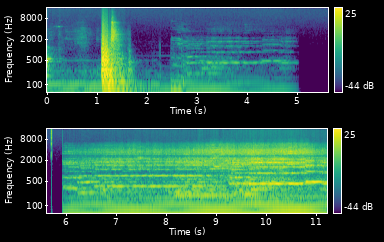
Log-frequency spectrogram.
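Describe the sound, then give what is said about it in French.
A door being opened gives a heavy thump early on, then a sharp latch-like click after a near-silent gap. A loud, sustained background wash follows, with a steady low hum underneath. “Il ouvre la porte.”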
